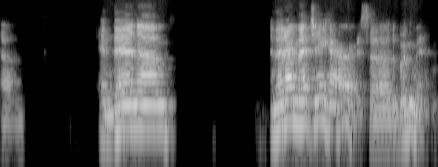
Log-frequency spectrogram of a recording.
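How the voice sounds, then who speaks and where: A man's voice: fairly high pitch, sing-song. Man on a dull, roomy line. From New York. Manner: encouraging, chuckling, halting recall with many fillers. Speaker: guest musician. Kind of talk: casual interview chat. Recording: dull, roomy remote audio.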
